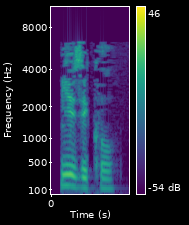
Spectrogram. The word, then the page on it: musical: British English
